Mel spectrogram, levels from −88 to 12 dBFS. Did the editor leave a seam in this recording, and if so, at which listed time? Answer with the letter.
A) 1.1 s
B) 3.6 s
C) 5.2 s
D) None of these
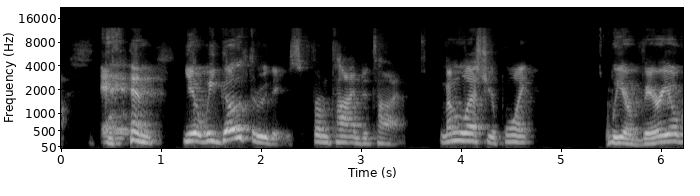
B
